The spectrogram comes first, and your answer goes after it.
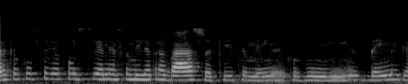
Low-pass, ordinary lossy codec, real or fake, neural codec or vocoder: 5.4 kHz; none; fake; codec, 16 kHz, 16 kbps, FreqCodec, smaller model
